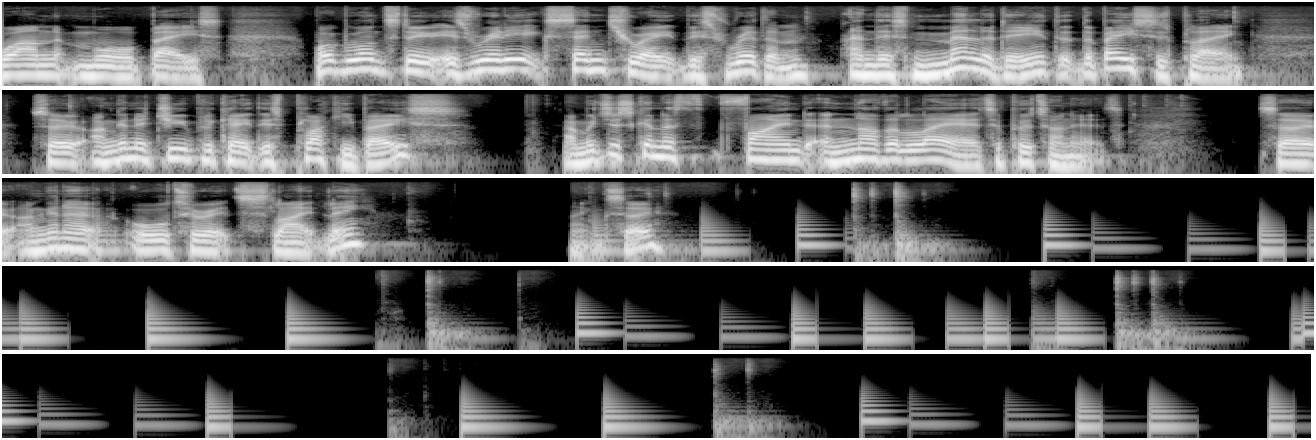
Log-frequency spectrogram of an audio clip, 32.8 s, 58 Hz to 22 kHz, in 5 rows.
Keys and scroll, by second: 6.8 super+d, 11.4 BackSpace, 16.3 space, 16.7 BackSpace, 17.3 space, 20.0 space, 20.6 BackSpace, 21.7 space, 24.7 BackSpace, 25.2 space, 28.0 space, 29.5 BackSpace, 29.7 space.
